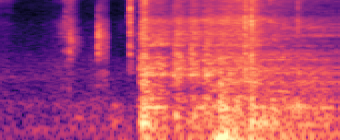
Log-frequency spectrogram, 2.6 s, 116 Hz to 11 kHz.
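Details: 2013 Fiat 500 engine after thermostat replacement for overheating and coolant loss, with the battery reconnected. A couple of short starter turns, then it catches within a second and settles into a smooth, steady run: a clean, healthy start.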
